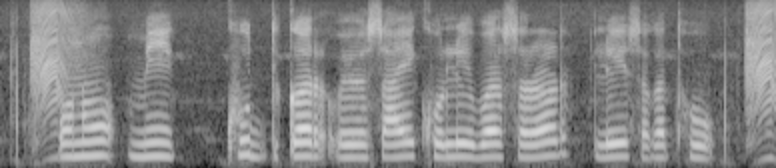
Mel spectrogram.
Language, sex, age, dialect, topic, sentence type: Chhattisgarhi, male, 18-24, Northern/Bhandar, banking, question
